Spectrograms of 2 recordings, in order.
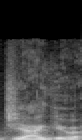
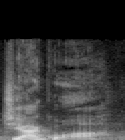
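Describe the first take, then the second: First: The word has a British pronunciation. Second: The word has an American pronunciation. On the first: This is how English people say it. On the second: This is how Americans say it.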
